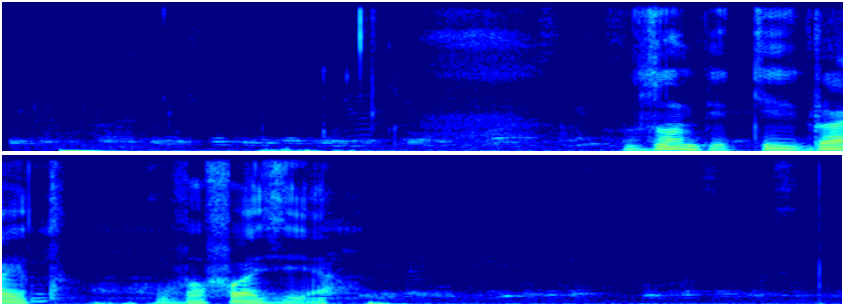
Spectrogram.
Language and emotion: Russian, neutral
